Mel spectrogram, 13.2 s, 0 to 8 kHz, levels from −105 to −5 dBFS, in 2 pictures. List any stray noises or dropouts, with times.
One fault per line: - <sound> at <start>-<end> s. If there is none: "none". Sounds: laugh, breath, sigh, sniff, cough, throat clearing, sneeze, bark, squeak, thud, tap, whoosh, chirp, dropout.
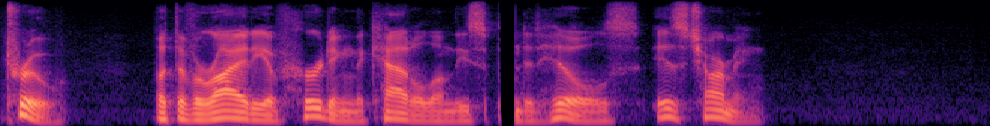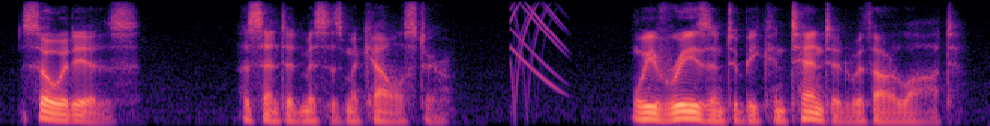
- dropout at 3.3-3.4 s
- chirp at 10.0-10.4 s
